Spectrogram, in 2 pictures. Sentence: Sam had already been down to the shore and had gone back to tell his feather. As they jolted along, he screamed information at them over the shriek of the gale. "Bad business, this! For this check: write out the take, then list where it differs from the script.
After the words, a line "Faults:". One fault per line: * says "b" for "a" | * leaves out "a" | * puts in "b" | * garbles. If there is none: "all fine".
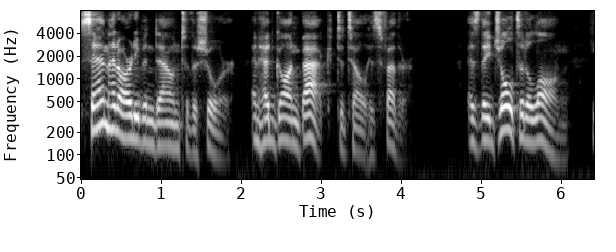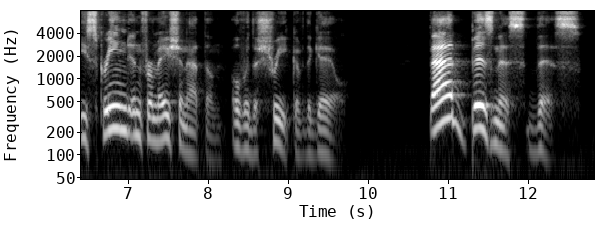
Sam had already been down to the shore and had gone back to tell his feather. As they jolted along, he screamed information at them over the shriek of the gale. "Bad business, this!
Faults:
all fine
